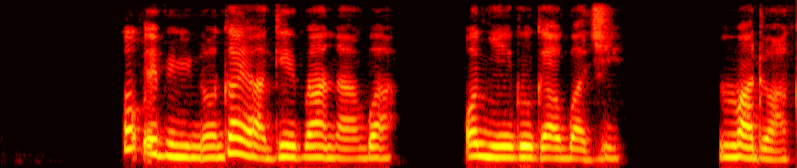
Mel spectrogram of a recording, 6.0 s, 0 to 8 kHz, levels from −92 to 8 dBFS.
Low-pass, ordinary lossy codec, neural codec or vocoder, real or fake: 7.2 kHz; Opus, 64 kbps; codec, 16 kHz, 4 kbps, FunCodec, trained on LibriTTS, 50 frames a second; fake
